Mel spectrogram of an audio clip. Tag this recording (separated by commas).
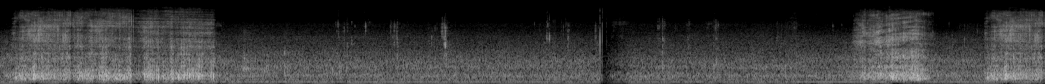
people eating noodle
